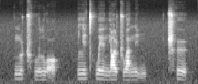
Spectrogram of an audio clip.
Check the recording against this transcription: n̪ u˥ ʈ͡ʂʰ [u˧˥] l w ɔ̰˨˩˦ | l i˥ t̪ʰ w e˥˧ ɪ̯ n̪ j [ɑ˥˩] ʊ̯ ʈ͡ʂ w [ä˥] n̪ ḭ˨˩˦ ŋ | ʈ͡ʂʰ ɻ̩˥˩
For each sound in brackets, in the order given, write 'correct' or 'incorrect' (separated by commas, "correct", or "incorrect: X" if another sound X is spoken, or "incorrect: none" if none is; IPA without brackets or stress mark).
correct, correct, incorrect: ä˧˥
